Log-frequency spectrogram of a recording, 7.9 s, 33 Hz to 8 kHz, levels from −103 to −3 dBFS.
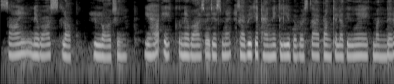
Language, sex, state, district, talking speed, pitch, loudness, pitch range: Hindi, male, Maharashtra, Dhule, 165 wpm, 215 Hz, -40 LUFS, 210-225 Hz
